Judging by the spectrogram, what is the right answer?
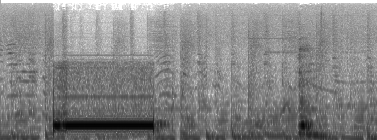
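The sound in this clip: A telephone dial tone, heard while a number is being dialed, holds steadily for about a second, and a brief beep follows a moment later.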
